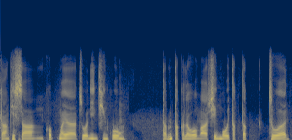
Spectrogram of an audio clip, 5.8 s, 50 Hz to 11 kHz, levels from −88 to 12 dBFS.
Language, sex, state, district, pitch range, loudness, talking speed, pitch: Mizo, male, Mizoram, Aizawl, 100-110 Hz, -15 LUFS, 185 wpm, 105 Hz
